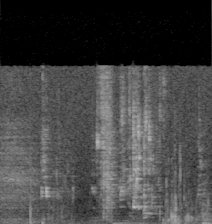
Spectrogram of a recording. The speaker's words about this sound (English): I'm going to sip my water.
